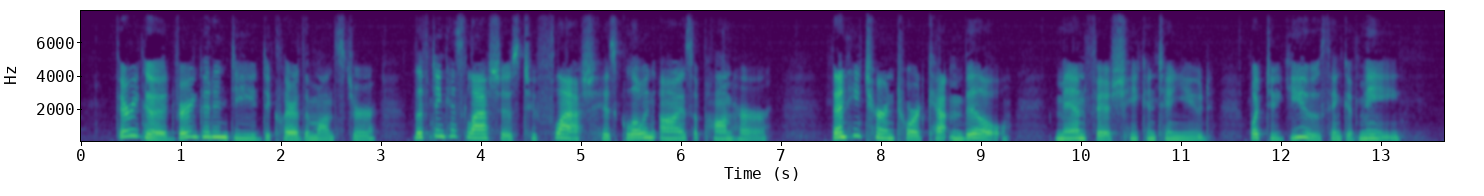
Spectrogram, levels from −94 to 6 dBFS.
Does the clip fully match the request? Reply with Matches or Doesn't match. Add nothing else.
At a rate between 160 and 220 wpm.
Doesn't match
